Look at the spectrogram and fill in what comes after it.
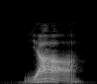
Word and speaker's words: Jah: And the KJV will spell it J-A-H. But back then, the J was pronounced as a Y, just like in the word Hallelujah. Hallelujah is spelled at the end of the word J-A-H, but it's pronounced with a Y sound. If you have a New King James Version, Psalm 68:4 will actually read Y-A-H.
